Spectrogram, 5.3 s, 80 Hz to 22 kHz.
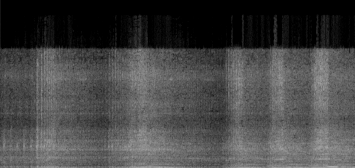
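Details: Bajaj Pulsar NS160 after full engine rebuild (connecting rod, piston rings, gearbox): quick throttle blips rise and fall cleanly from steady idle, no knock or rattle; engine sounds healthy.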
